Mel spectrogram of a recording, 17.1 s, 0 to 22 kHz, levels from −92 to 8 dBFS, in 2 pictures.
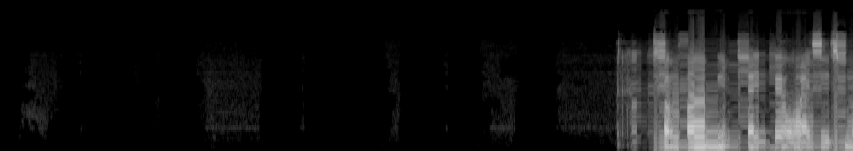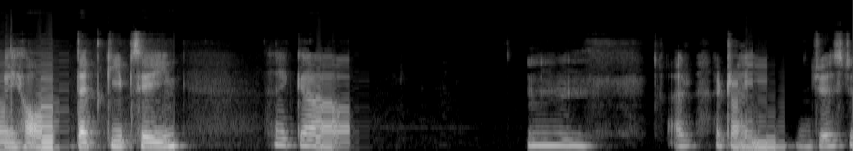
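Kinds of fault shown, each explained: Robotic sound from repeated short buffers: The speech turns into a rigid metallic buzz at 134 Hz. The likely cause is repeated buffers of about 7.5 ms while real audio is skipped.
Sudden gain jump: At 10.28 s, speech and background drop together by about 10 dB in one step. This is likely an unramped digital gain change.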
